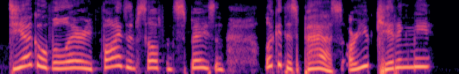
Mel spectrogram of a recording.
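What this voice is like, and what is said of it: Taylor Twellman commentator impression. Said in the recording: “my Taylor Twelman impression ... get into character”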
